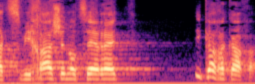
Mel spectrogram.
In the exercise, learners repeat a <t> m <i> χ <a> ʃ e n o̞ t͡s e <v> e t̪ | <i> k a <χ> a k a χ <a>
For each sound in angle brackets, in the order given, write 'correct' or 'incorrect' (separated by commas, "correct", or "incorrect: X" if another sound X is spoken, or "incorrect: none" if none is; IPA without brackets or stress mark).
incorrect: t͡s, correct, correct, incorrect: ʁ, correct, correct, correct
